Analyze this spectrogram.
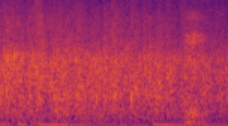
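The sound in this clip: Audience applause at a speech on Bihar's economic growth: a dense, continuous wash of clapping that holds at an even, fairly loud level throughout.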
